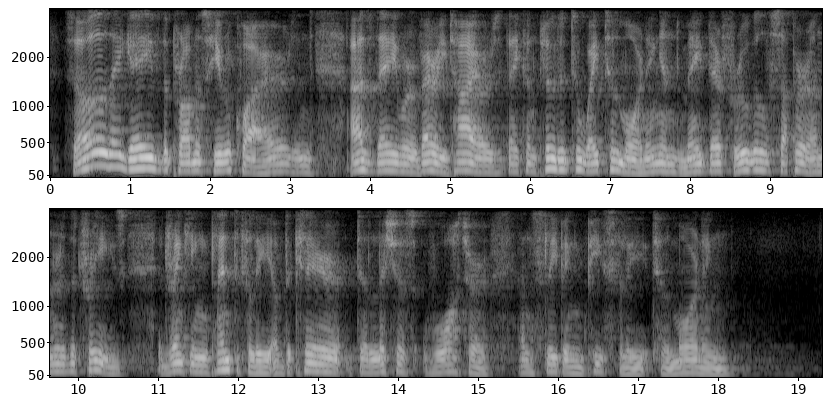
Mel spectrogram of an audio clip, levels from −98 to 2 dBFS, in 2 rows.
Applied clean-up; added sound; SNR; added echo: none; none; none; reverberation time 1.3 s.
